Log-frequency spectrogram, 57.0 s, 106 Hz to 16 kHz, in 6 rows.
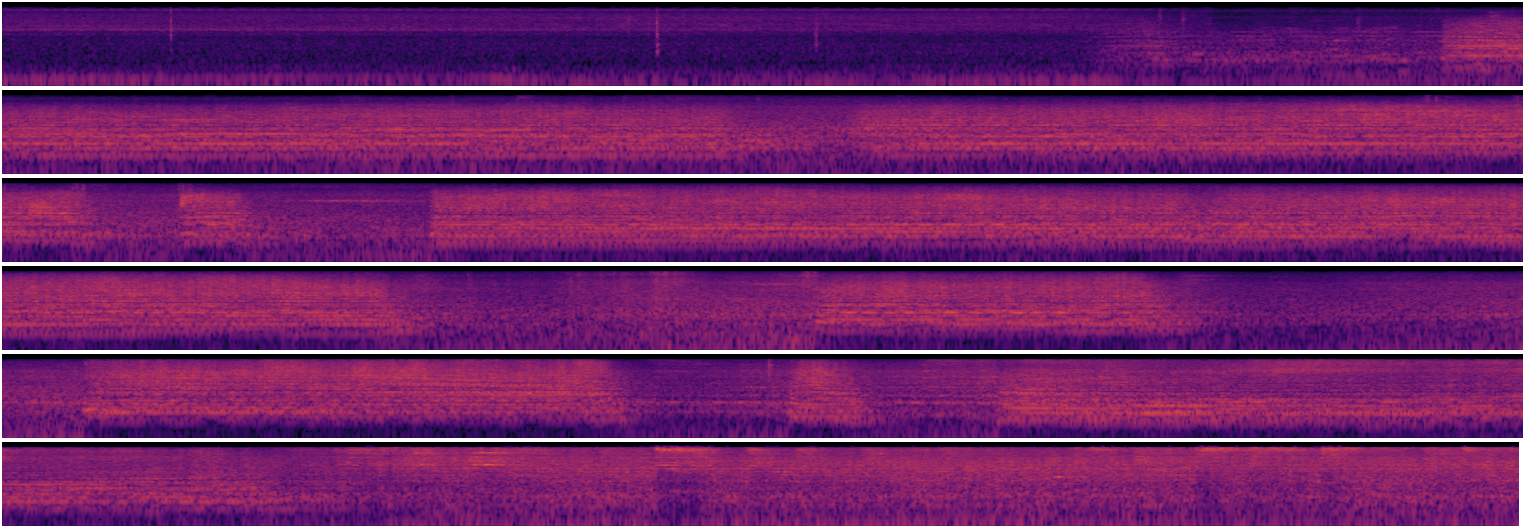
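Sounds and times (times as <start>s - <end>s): train rumbling on rails: 0.0s - 57.0s
locomotive horn blasts: 6.8s - 20.8s, 21.7s - 31.3s, 33.6s - 36.2s, 38.5s - 49.9s.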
